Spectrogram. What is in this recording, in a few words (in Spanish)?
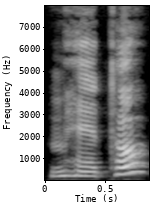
silencio, tranquilo, Otomí, mujer; Percepción; INALI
